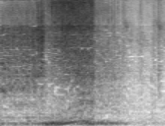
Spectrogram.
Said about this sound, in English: Turn on the engine and let's see what happens.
